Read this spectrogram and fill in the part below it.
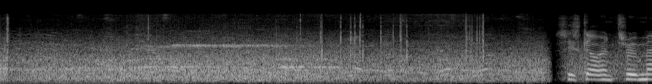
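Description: A crowd murmurs outdoors with busy city street noise.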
